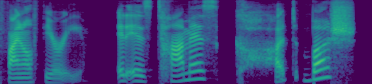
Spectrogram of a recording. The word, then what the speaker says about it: Cutbush: It is Thomas Cutbush, Cutbush. I pronounce it cutbush.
